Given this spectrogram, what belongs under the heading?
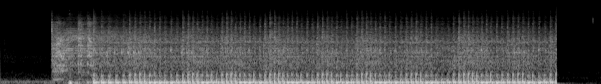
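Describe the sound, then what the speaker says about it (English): A Royal Enfield Himalayan motorcycle engine starts and runs at a steady, loud, close thumping idle for about five seconds after an oil change, then cuts off abruptly into silence. "start your bike and listen for any irregular sounds"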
